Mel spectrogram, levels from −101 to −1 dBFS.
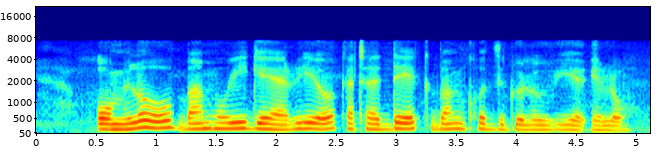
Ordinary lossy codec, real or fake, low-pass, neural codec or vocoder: none; fake; 7.2 kHz; codec, 16 kHz, 0.8 kbps, ZipCodec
